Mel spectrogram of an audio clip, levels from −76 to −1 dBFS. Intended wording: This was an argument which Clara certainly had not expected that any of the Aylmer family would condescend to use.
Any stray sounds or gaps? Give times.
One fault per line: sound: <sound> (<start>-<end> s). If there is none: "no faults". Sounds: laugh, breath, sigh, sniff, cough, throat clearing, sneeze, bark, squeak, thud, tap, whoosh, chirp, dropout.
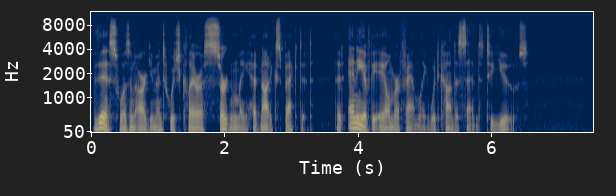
no faults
